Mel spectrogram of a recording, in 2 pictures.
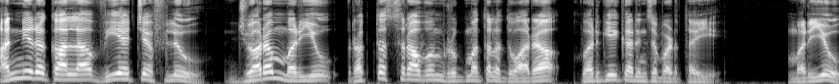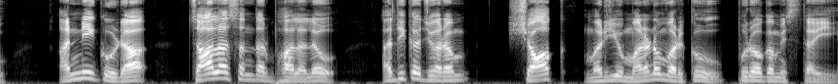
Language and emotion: Telugu, neutral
